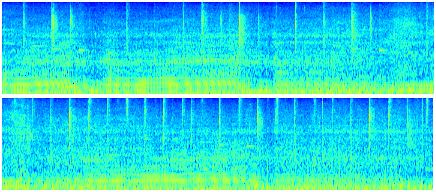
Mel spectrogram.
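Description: A car drives past on a road, its engine note rising and falling through a few gear shifts as it passes nearby, loud and continuous with no talking.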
